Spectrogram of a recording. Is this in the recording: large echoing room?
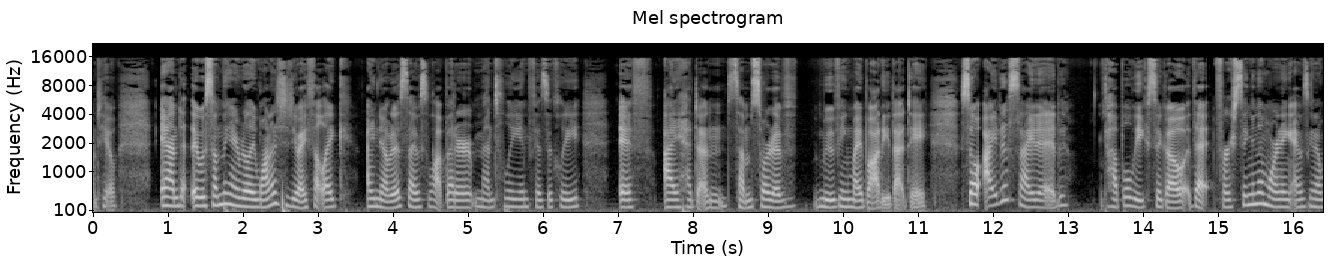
no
